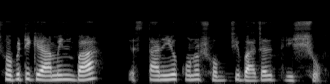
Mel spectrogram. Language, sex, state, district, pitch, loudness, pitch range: Bengali, female, West Bengal, Alipurduar, 215 Hz, -20 LUFS, 200-225 Hz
